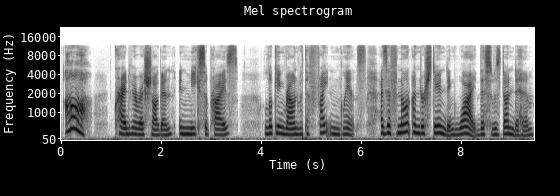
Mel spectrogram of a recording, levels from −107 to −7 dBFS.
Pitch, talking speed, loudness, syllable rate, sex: 225 Hz, 140 wpm, -19 LUFS, 4.3 syllables/s, female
